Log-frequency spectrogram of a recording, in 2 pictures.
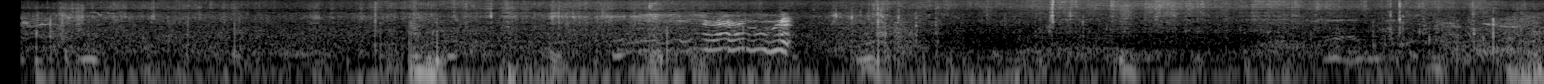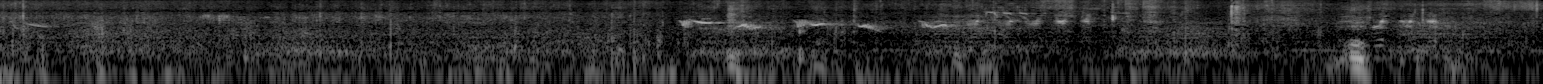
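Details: Black goats on Sunny's Black Goat Farm in Gimhae, South Korea: a wavering, harmonic bleat near the fourth second, with thin higher calls later, occasional thumps and a quiet rural backdrop.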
